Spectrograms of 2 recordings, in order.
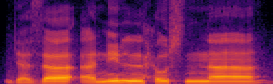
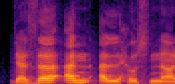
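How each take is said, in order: First: A nun sound joins into the next word. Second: The words stay apart with no joining nun. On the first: The speaker calls it right. "bila sambung je automatik dia datang macam ni" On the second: The speaker calls it wrong.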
